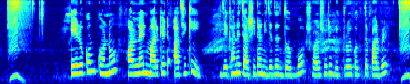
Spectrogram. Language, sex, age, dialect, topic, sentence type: Bengali, female, 18-24, Jharkhandi, agriculture, statement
